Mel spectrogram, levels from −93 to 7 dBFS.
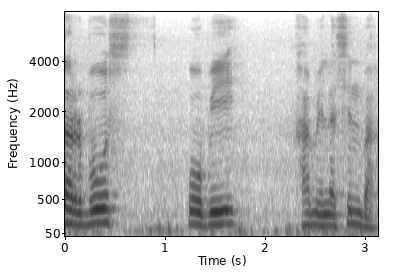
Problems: constant background noise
